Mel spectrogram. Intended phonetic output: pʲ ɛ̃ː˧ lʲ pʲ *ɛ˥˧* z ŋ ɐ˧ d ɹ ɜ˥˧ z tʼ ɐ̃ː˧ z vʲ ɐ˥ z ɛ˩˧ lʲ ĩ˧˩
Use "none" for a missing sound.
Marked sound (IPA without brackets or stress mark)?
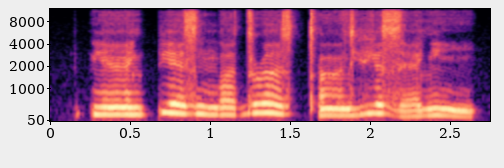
ɛ˥˧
